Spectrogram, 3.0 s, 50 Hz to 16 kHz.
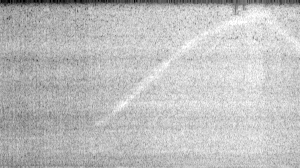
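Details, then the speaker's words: Toyota Land Cruiser Prado 1KZ-TE 3.0L diesel, about 400,000 km, 17 years old, after new genuine injectors and glow plug replacement: climbs smoothly from idle into a clean aggressive rev, no misfire, knock or stumble; healthy. "give it a bit more get more aggressive mate look at that clean as a whistle beautiful"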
